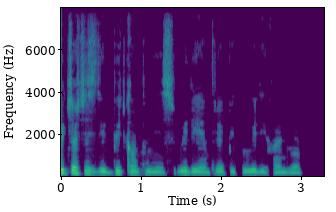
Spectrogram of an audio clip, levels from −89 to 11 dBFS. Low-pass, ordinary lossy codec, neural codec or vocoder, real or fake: none; none; none; real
